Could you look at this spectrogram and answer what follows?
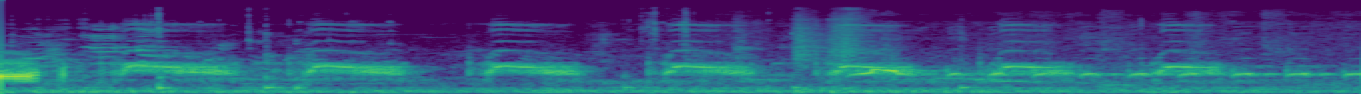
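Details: Female Bangkok-type zebra dove calling to the male, used to raise breeding urge; a series of about eight short, low cooing bursts, evenly spaced under a second apart, over a soft low rumble.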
